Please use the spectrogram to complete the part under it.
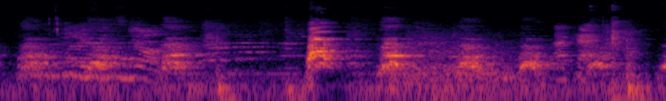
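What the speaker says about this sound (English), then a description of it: "you have a wild, rabid dog" Excited dog barks and yips burst out in a quick series close by, mixed in with people talking in a room.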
